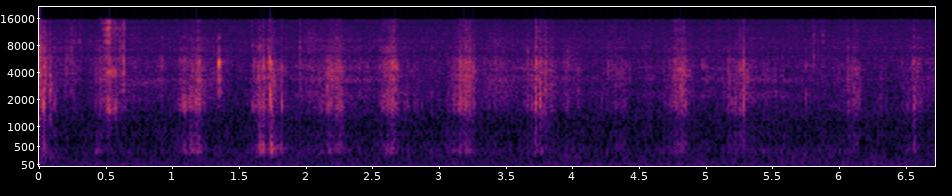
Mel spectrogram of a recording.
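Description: A person chewing a bite of thin-crust pizza close to the microphone, with crunches about twice a second that thin out near the end.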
